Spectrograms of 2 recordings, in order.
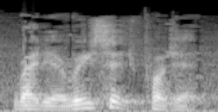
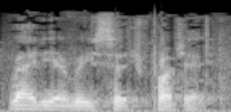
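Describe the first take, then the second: No difference in how they are said.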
